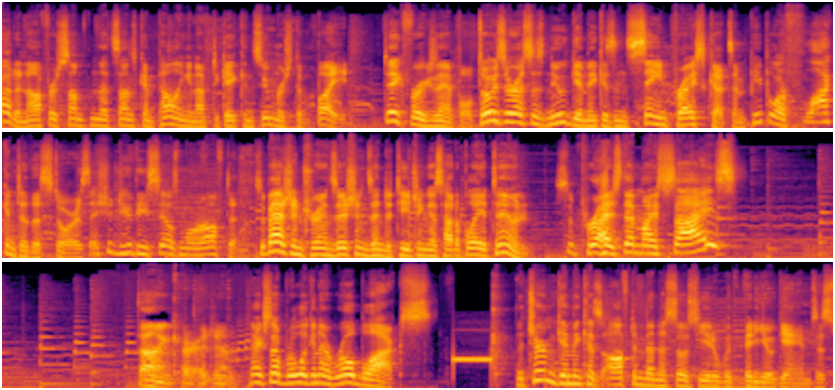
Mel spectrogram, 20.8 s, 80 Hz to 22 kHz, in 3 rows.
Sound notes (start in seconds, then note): 17.6 beep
